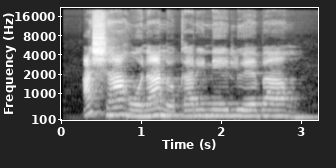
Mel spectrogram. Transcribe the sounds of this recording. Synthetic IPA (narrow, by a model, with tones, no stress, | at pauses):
a˦ʃa˨a˦ɦʊ˨na˦a˦nɔ˨ka˦ɾɪ˦ne˦lu˦e˦ba˦a˦ɦʊ˨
